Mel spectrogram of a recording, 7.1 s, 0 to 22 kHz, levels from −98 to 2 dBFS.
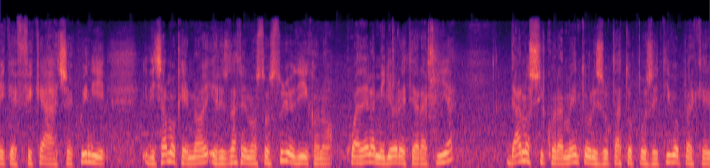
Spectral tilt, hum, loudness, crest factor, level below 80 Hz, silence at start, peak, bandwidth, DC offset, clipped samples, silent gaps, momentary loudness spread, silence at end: -5 dB/octave; none; -22 LUFS; 12 dB; -52 dBFS; 0 s; -10 dBFS; 14 kHz; under 0.1%; under 0.1%; none; 6 LU; 0 s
